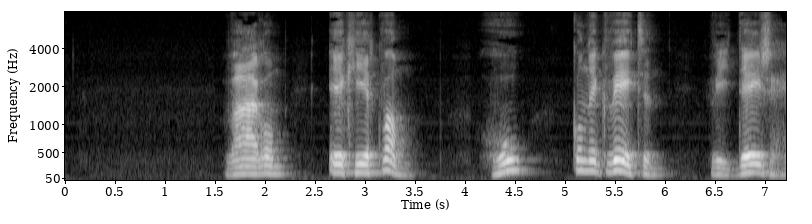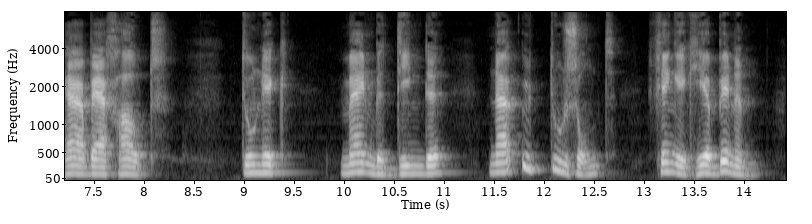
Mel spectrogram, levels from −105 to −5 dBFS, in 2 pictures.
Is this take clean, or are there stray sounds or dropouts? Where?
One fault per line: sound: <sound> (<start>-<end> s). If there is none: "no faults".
no faults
